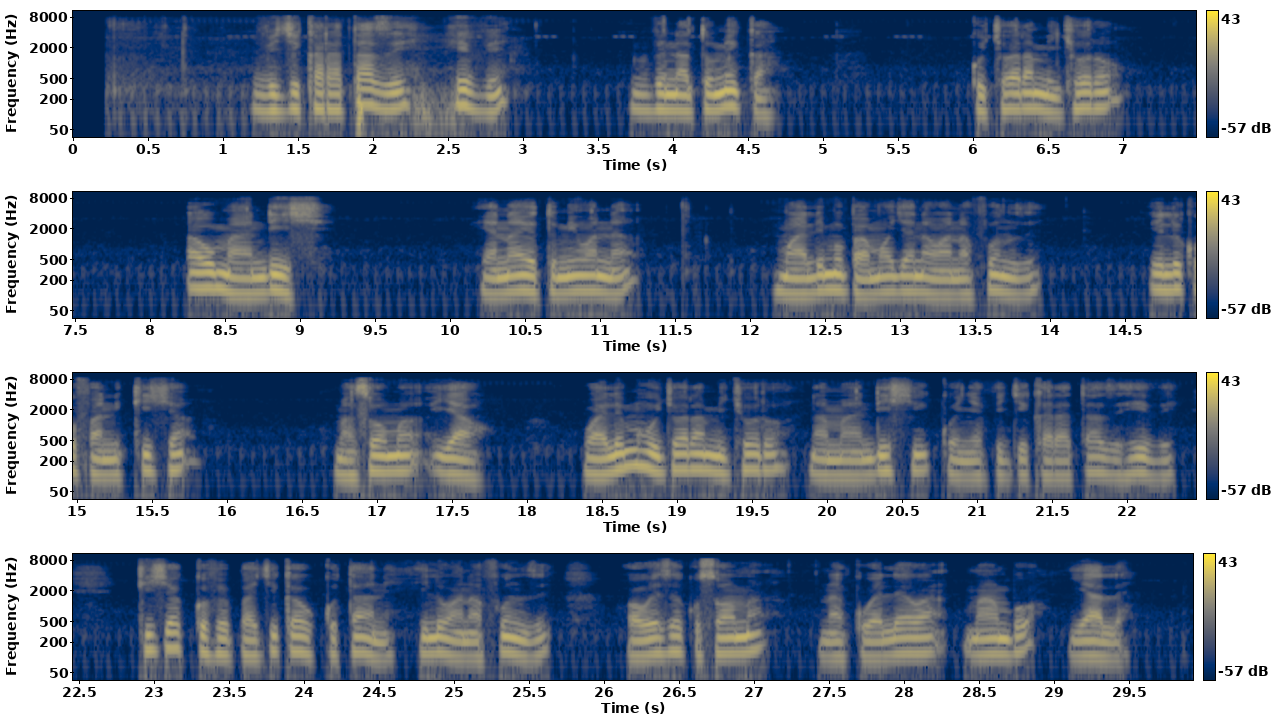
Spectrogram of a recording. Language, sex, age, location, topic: Swahili, male, 18-24, Nakuru, education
